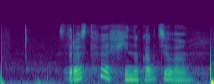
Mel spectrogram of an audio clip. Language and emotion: Russian, neutral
